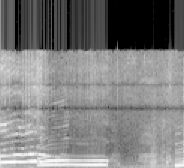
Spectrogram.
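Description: A young child's long, high-pitched wordless call that rises in pitch and is then held, breaking off about one and a half seconds in.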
